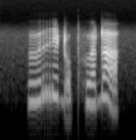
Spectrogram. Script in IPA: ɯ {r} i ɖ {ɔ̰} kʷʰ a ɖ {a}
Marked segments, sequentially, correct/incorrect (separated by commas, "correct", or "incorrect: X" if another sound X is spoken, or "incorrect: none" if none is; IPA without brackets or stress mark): correct, correct, correct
